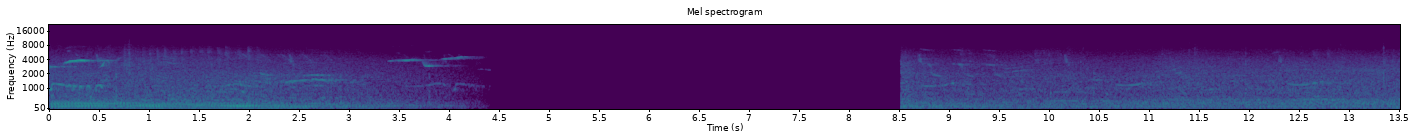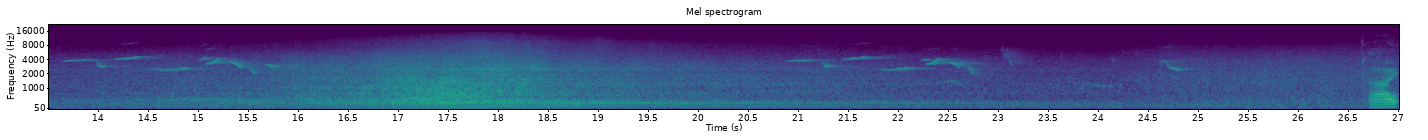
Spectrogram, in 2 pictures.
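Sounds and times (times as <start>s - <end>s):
small birds chirping: 0.0s - 4.4s, 8.6s - 16.0s, 20.8s - 25.0s
engine passing by: 14.0s - 26.5s.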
